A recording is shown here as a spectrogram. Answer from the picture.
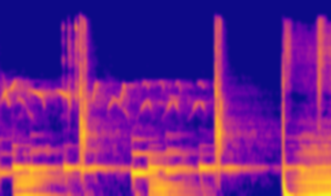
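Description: Background music: sustained bass and mid notes with a sharp percussive strike about every half second, and high chirping glides over it in the first second.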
